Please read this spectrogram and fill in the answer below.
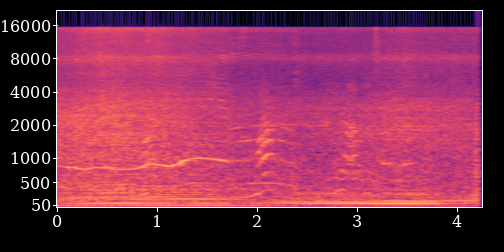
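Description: A motor vehicle's engine running close by, a low rumble that dies away just before the end, with voices over it.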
